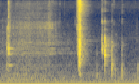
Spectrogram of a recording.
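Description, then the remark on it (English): A quiet sip of water: a soft click, then a sharper wet slurp followed by a few small mouth and swallow clicks, with no talking. “I'll take a sip of water.”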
